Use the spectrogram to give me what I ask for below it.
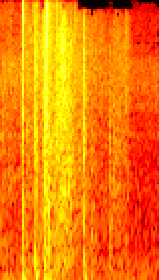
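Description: Sharp gunfire during a tense armed standoff, a few loud, abrupt cracks close together in the first second, followed by a fainter pop over a noisy, busy background.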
